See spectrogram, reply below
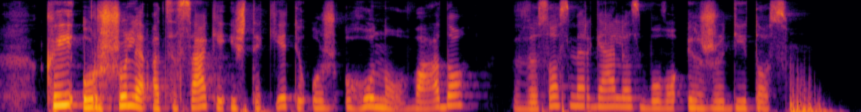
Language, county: Lithuanian, Kaunas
